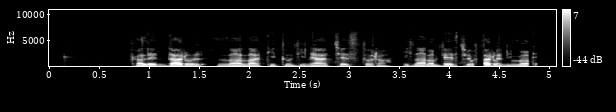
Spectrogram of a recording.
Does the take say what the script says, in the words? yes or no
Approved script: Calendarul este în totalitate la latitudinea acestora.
no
